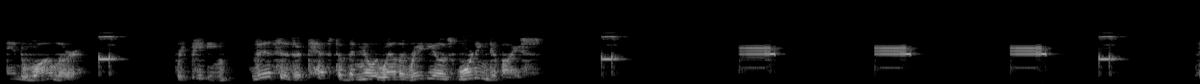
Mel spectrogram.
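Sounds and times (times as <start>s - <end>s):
short beep: 10.2s - 11.3s.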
